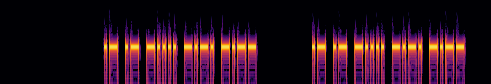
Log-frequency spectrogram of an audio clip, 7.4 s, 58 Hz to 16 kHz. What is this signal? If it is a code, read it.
Morse code, heard as a keyed tone, about 32 wpm, 700 Hz. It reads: AA6CY AA6CY
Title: USA Call Signs - 5 Characters - Repeated 3x - 30wpm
